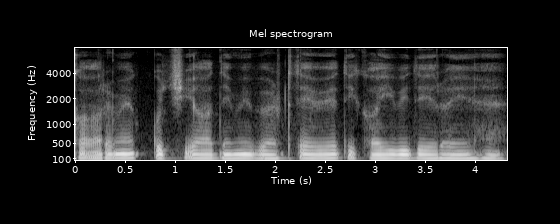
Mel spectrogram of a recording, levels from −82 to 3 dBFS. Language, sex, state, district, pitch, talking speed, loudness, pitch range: Hindi, male, Uttar Pradesh, Saharanpur, 105 Hz, 150 wpm, -15 LUFS, 100-105 Hz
